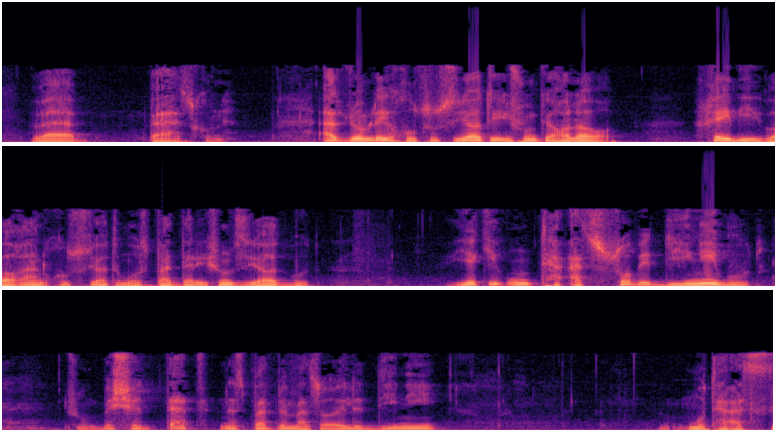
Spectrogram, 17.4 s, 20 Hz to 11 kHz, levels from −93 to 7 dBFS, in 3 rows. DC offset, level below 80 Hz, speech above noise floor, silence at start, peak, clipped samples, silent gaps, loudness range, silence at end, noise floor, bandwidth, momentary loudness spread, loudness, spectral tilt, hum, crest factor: under 0.1%; -30 dBFS; 36 dB; 0.2 s; 0 dBFS; under 0.1%; none; 7 LU; 0 s; -51 dBFS; 6.4 kHz; 13 LU; -16 LUFS; -7.5 dB/octave; none; 16 dB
